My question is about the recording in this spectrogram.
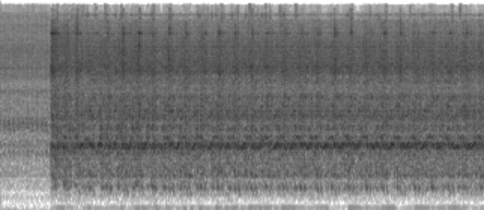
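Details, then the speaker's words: RC car driven with steering near full lock: constant motor whine with fast, uneven clicking; CVD driveshaft joints working at an extreme angle, often just geometry rather than failure, though it can indicate drivetrain wear. "If your RC car clicks when the steering is near full lock or suspension is at full droop, your first thought is probably something's wrong, something's broken. But this sound does not always mean failure, sometimes it's just geometry."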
